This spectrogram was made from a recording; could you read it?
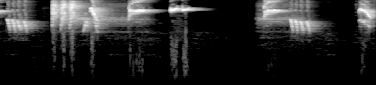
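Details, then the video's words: Evening song of an orange-headed thrush meant to provoke other thrushes: bursts of rapid high chattering and sharp whistled notes, some rising, grouped in phrases separated by brief pauses. "Anis Merah Teler DiSORE HARI, Kicauannya menggoda ANIS MERAH yg lain. sehingga ANIS MERAH terpancing"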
